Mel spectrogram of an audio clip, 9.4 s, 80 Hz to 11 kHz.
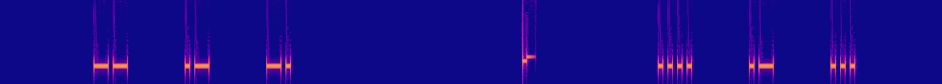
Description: Morse code, heard as a keyed tone, about 25 wpm, spaced as for 12 wpm, 690 Hz. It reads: MAN HAS
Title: 4x Character Spacing - Top 500 Words - 25wpm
